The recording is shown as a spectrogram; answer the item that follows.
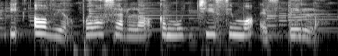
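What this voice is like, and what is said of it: Put-on Mexico City chilango accent. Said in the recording (Spanish): “¿Te manejo también lo que es el acento chilango?”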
